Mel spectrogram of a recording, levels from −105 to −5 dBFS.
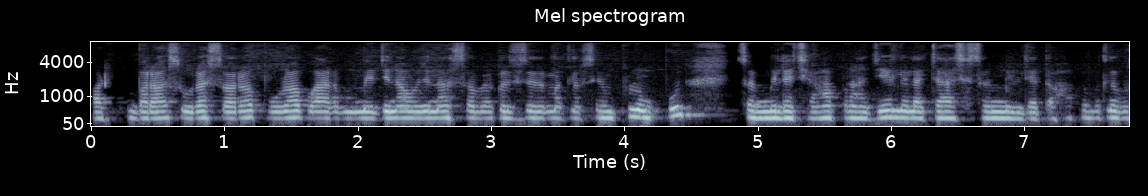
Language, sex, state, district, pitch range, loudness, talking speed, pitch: Maithili, female, Bihar, Darbhanga, 185-195 Hz, -34 LUFS, 240 wpm, 190 Hz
